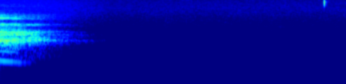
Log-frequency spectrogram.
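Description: A single breathy exhale through the mouth during a guided breathing exercise, a soft airy rush that fades out within about a second, followed by near silence and one faint click.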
